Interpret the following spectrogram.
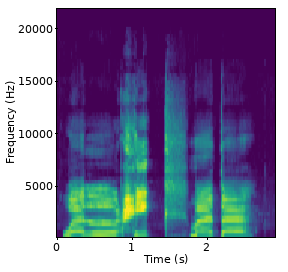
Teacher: Kaf sukun itu punya sifat percikan nafas.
